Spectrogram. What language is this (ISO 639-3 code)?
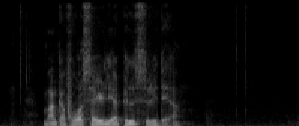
fao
